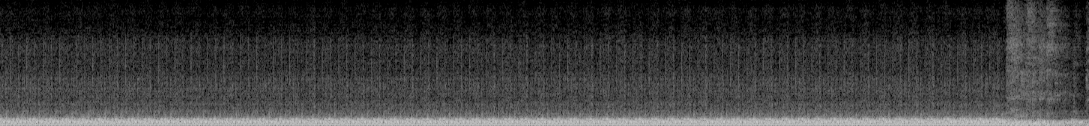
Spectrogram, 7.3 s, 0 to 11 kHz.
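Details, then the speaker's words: 2009 Subaru Outback, SOHC 2.5, 109,202 on the odometer, first start after a timing belt, idler and water pump kit, with no muffler, no coolant and the battery fitted temporarily: loud, steady, even idle, no knocks or ticks, clean shutoff. It runs normally. "I don't have any muffler on it. No water in it. There's oil. Put the battery back in temporarily. Start it up, see if it runs. If you're wearing headphones, it's going to be loud."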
